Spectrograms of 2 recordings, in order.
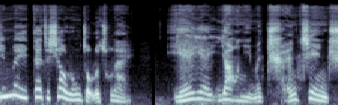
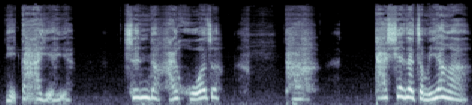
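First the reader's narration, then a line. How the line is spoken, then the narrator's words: Anxious, weak, trembling. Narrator (Chinese): 田心雨一急，明显的看出来身体受不了，但勉强着撑着，声音颤抖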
